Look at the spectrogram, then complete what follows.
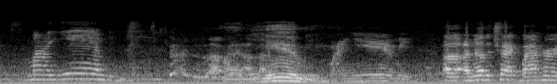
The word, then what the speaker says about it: Myammee: The way you spell her name is MYAMMEE. And how you say it? Miami.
